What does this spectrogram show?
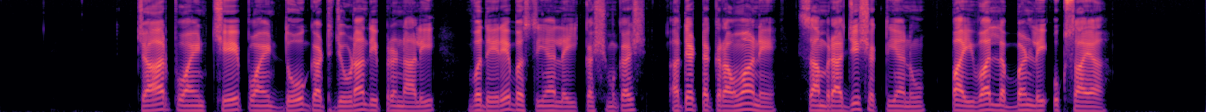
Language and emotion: Punjabi, neutral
